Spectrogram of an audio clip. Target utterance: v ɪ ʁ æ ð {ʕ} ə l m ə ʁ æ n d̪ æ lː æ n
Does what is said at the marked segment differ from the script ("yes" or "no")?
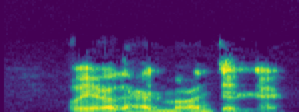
no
